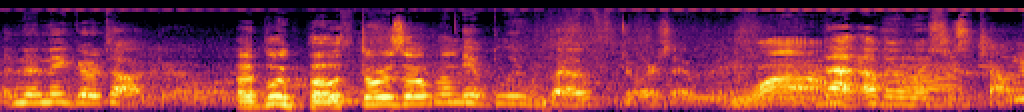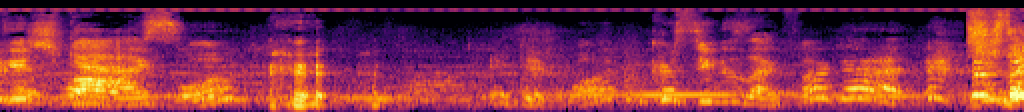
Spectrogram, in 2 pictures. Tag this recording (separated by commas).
Speech, Music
